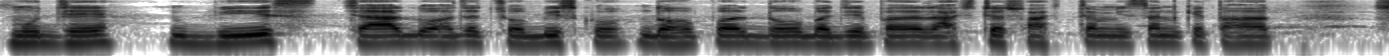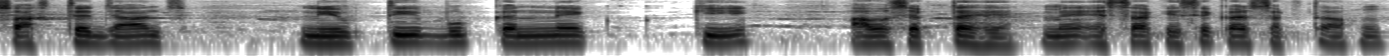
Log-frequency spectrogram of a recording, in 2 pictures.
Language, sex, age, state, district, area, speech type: Hindi, male, 45-60, Madhya Pradesh, Chhindwara, rural, read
